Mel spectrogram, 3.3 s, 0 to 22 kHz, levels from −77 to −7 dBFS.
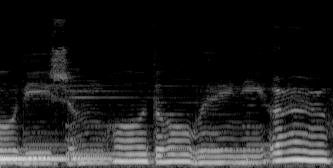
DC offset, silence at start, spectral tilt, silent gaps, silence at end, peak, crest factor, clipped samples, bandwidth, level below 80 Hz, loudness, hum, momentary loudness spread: under 0.1%; 0 s; -8.5 dB/octave; none; 0 s; -14 dBFS; 14 dB; under 0.1%; 13.5 kHz; -58 dBFS; -29 LUFS; none; 6 LU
